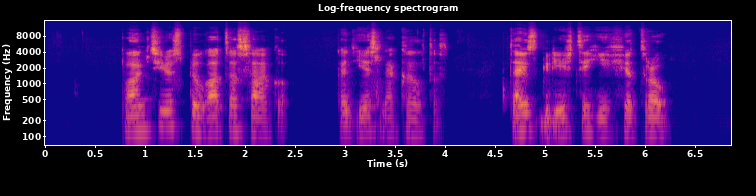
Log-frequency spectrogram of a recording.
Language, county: Lithuanian, Marijampolė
